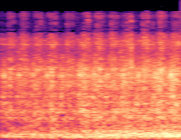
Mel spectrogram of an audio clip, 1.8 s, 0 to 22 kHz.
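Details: Honda CB125 idling steadily with a rough, clattery top-end chatter over the exhaust beat, noisier than it should be; cause unclear.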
